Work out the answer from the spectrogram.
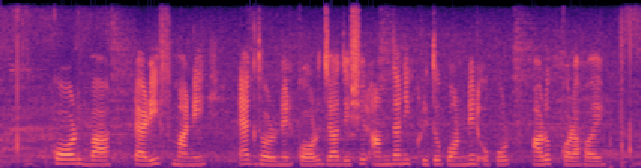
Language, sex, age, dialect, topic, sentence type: Bengali, female, 25-30, Standard Colloquial, banking, statement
